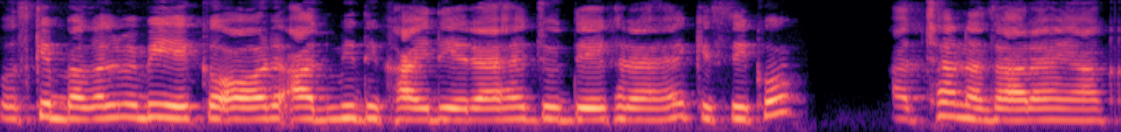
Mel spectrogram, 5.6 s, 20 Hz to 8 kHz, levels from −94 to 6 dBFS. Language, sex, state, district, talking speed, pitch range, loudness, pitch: Hindi, female, Uttar Pradesh, Muzaffarnagar, 235 wpm, 220-245 Hz, -15 LUFS, 230 Hz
